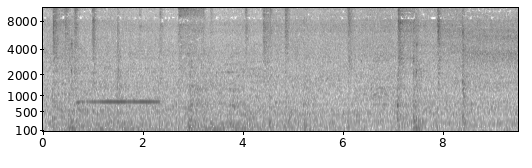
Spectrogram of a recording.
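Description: Automatic fabric cutting and folding machine running: a steady low mechanical rumble with sharp clicks and knocks from its mechanism at uneven intervals, and a steady high tone lasting nearly two seconds shortly after the start.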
